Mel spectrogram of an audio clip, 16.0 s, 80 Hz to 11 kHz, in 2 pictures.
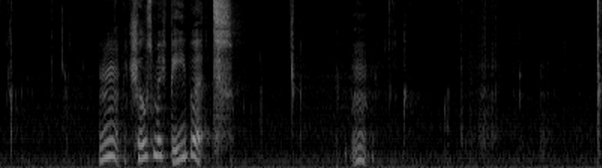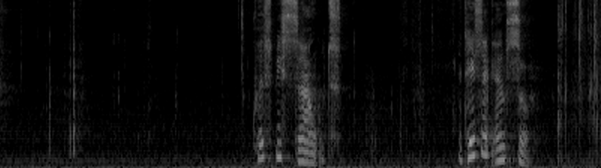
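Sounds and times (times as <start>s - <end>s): hard candy crunching: 3.3s - 11.4s, 15.4s - 16.0s.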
